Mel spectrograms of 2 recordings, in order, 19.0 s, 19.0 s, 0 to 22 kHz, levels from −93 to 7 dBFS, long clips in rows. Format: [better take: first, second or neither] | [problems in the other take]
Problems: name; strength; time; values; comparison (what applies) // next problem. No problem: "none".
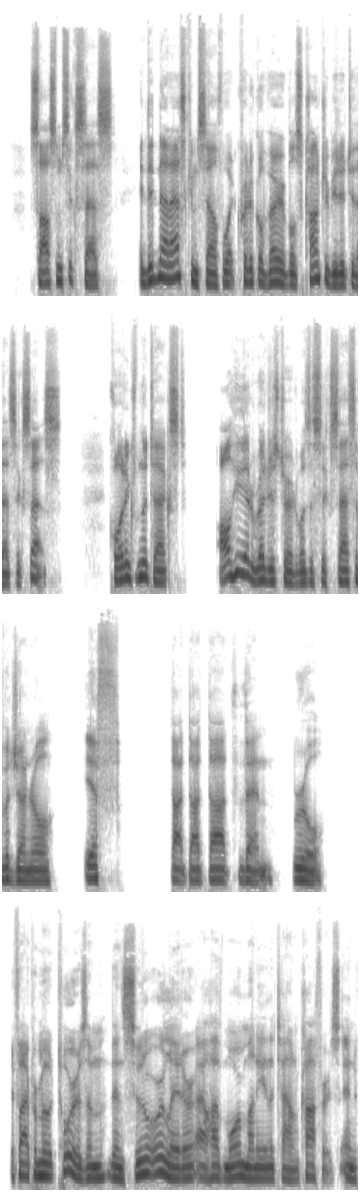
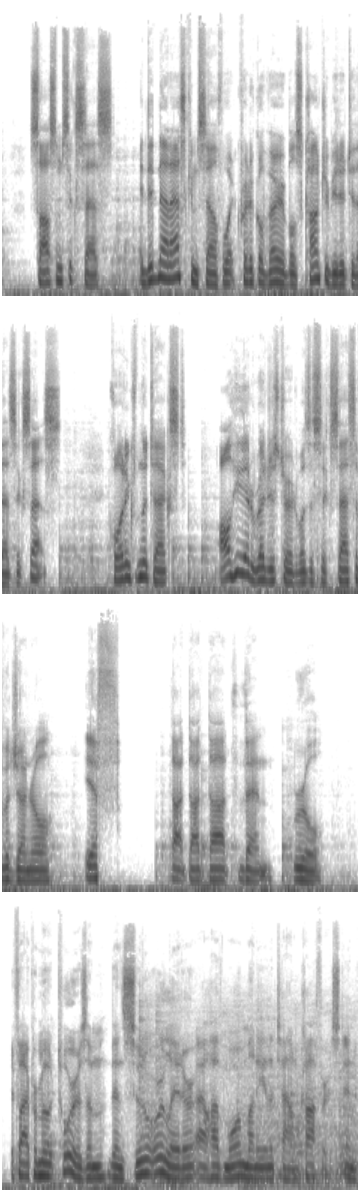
first | household noises; noticeable; throughout; 15 dB below the speech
